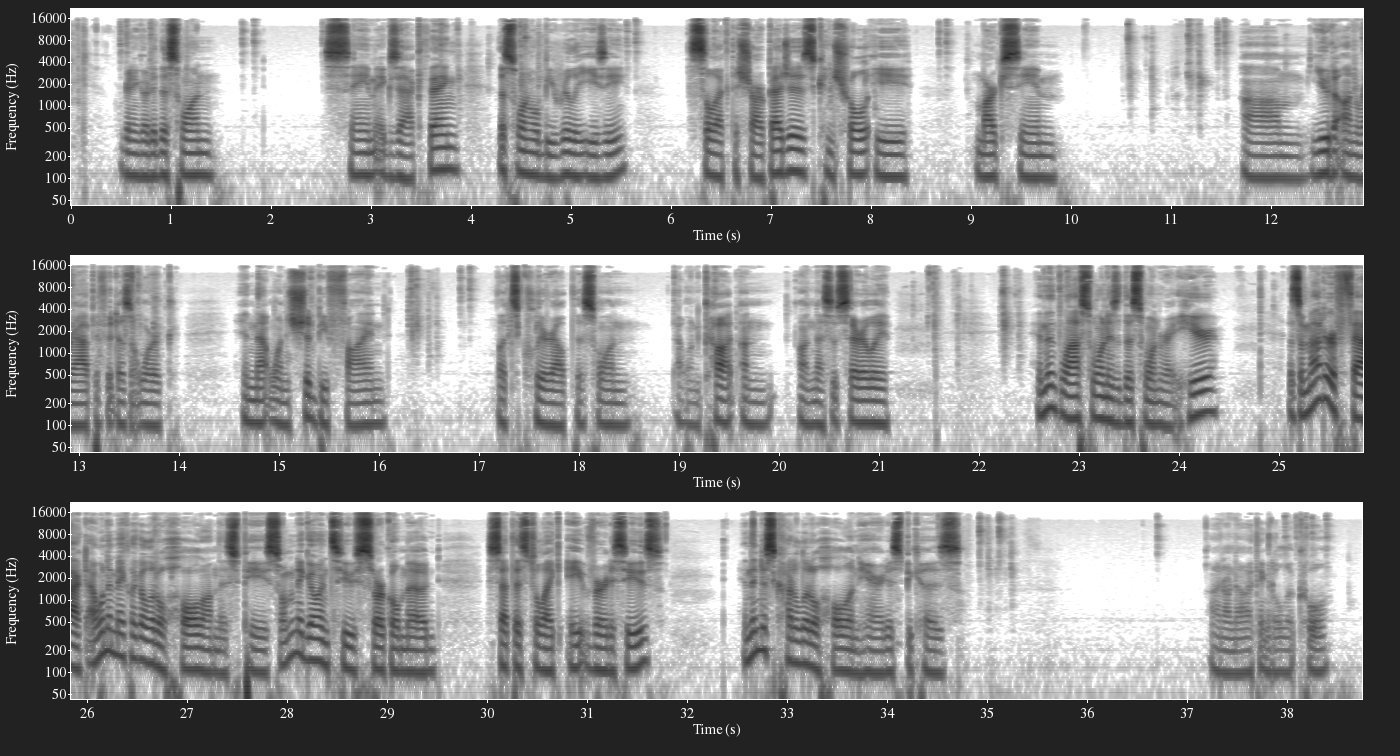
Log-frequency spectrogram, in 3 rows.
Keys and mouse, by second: 0.4 click, 0.8 shift+middle drag, 1.7 click, 3.6 Tab, 3.9 middle click, 4.5 alt+a, 5.5-6.5 drag, 6.8 middle drag, 7.7 ctrl+e, 8.9-9.2 middle drag, 10.5 a, 11.1 u, 11.9 middle click, 12.9 ctrl+z, 13.8-14.9 ctrl+shift+middle drag, 15.3 middle drag, 15.8 ctrl+shift+middle click, 16.3 ctrl+alt+shift+a, 17.3 ctrl+e, 19.5-20.0 middle drag, 20.2-20.5 middle drag, 21.0-21.3 middle drag, 21.5 shift+middle drag, 22.2 Tab, 22.9 middle drag, 23.4-24.9 middle drag, 25.6 KP_3, 26.6 d, 32.9-35.7 drag, 36.7-38.4 drag.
